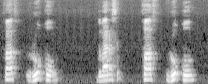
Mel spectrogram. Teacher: یہاں فا پر قلقلہ نہیں ہوگا، یہ سمپل ساکن لڑکا ہے، یہاں آواز آپ موو نہیں کریں آخر میں.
